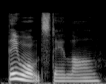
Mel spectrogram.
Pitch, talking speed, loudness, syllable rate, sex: 175 Hz, 225 wpm, -17 LUFS, 4.5 syllables/s, female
